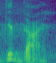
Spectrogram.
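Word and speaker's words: g'day: the common australian phrases good day would sound a lot like did die so instead of hearing the word good day you'll only hear the word the pronunciation giddai okay in this case will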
